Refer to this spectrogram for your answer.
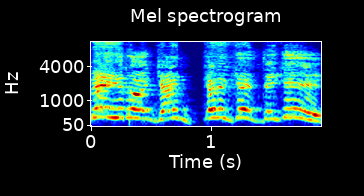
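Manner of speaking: put-on loud, high, hyped, fired-up broad Glaswegian accent. Imitating Billy Connolly when younger: hyped broad Glaswegian voice. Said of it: "he used to be really hyped and like".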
